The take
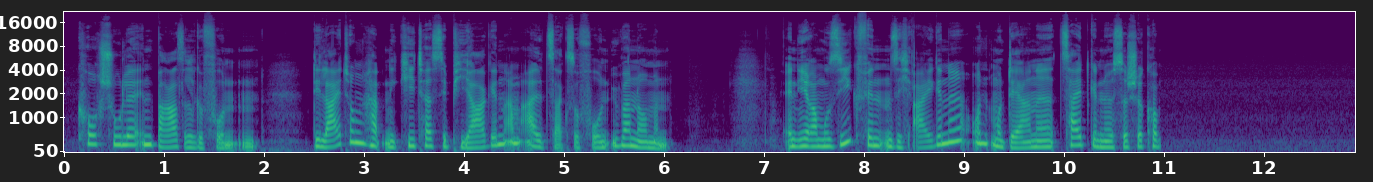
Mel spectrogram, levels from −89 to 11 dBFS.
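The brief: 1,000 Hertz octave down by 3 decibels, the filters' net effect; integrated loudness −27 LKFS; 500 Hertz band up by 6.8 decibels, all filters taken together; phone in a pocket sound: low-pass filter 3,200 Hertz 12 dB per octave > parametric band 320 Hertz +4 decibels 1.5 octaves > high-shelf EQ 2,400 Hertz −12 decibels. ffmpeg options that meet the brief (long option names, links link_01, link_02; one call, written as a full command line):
ffmpeg -i in.wav -af "lowpass=3200,equalizer=frequency=320:width_type=o:width=1.5:gain=4,equalizer=frequency=500:width_type=o:gain=7,equalizer=frequency=1000:width_type=o:gain=-5.5,highshelf=frequency=2400:gain=-12,volume=-7dB" out.wav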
